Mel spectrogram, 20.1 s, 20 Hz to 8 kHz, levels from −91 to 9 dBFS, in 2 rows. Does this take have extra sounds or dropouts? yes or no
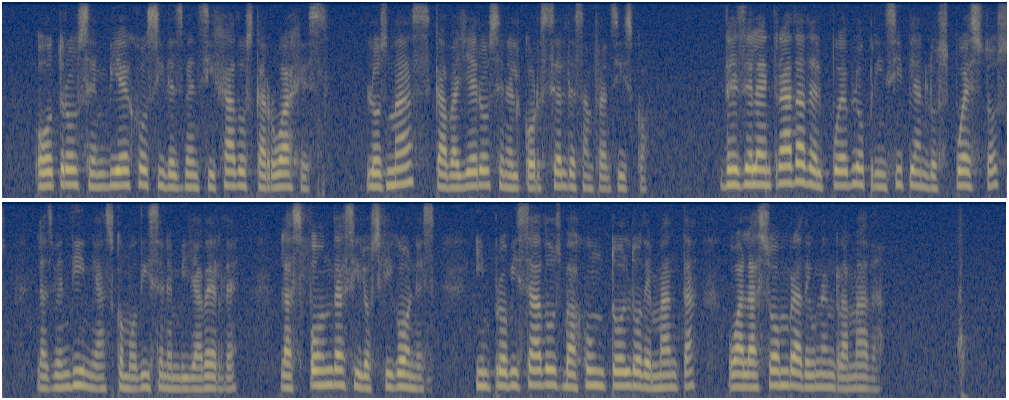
yes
